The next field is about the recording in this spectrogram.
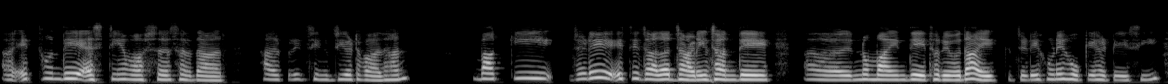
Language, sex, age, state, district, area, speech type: Punjabi, female, 18-30, Punjab, Fatehgarh Sahib, urban, spontaneous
